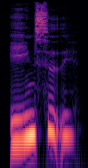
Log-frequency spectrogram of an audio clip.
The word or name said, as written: ensidig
